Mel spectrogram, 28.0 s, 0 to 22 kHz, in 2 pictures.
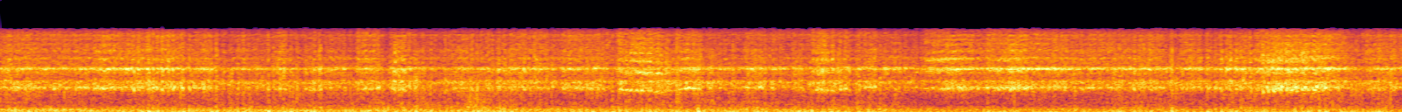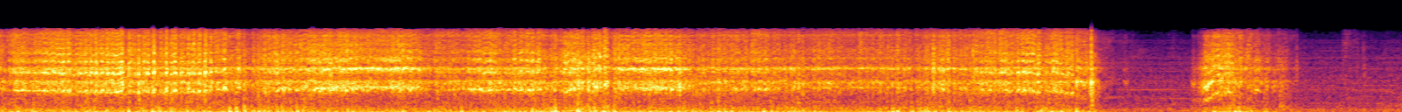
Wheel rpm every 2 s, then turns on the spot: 230, 230, 240, 230, 230, 230, 230, 220, 220, 220, 220, 230, 120, 30.
none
